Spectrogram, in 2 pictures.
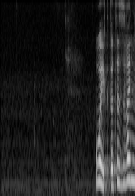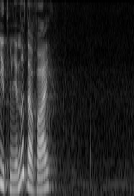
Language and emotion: Russian, positive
